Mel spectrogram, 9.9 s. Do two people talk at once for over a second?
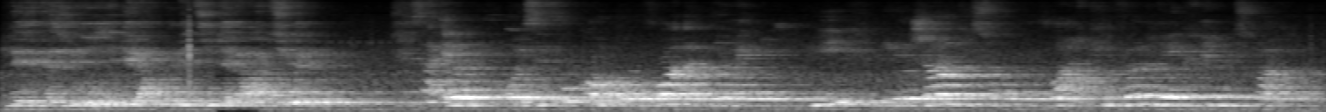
No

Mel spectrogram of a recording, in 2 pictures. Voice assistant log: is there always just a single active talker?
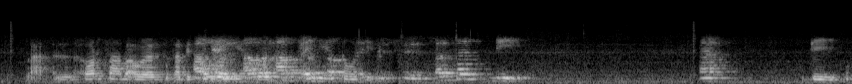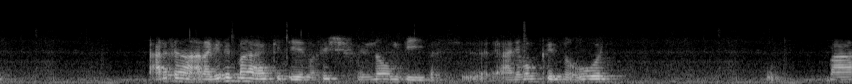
No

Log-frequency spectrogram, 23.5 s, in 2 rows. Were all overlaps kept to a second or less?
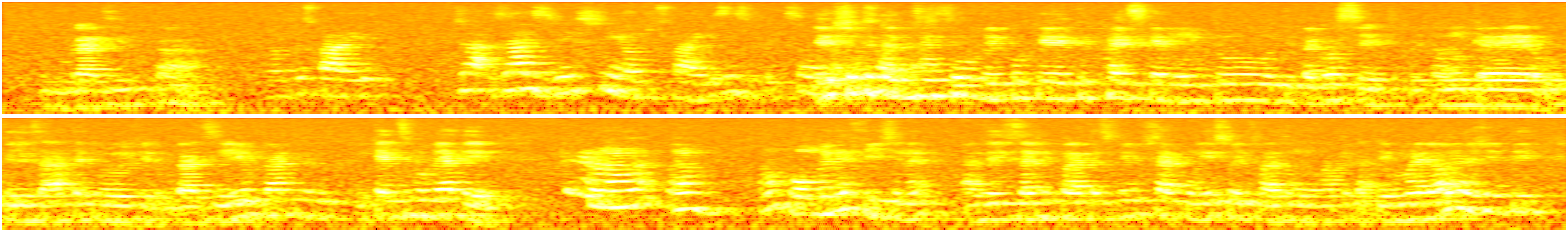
No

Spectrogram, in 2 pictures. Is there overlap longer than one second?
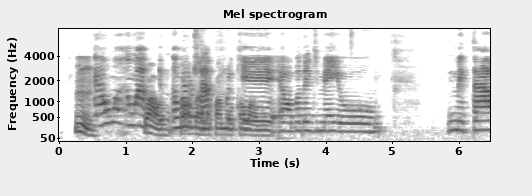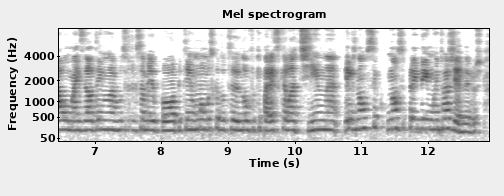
Yes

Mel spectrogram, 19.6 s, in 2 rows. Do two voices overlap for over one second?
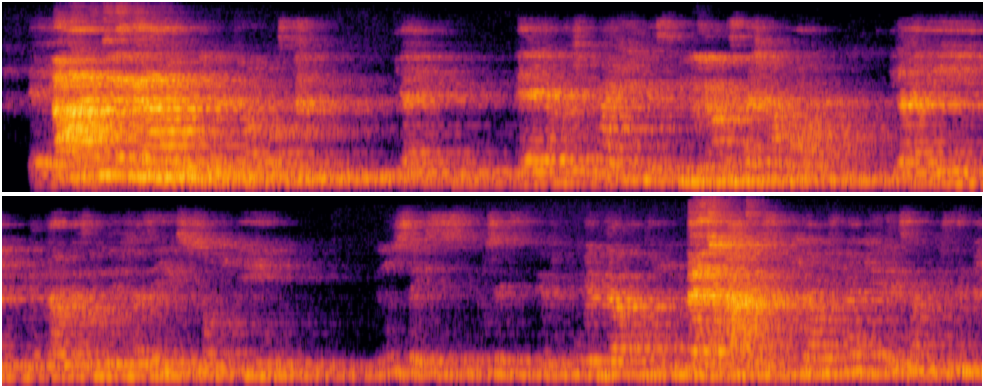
Yes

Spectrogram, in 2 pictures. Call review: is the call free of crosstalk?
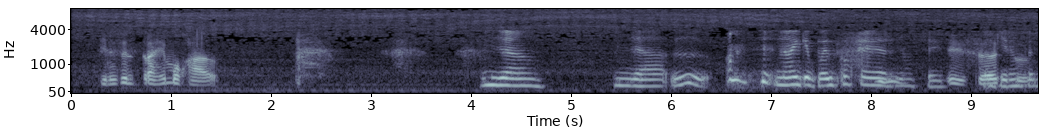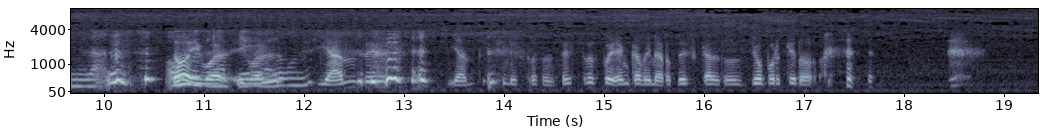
No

